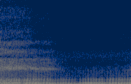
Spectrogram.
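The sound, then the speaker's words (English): A domestic cat named Augustus purring, a steady low rumble with an even pulsing rhythm that continues without a break for the whole moment. No voices. “I'm sitting here staring at my cat, Augustus.”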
